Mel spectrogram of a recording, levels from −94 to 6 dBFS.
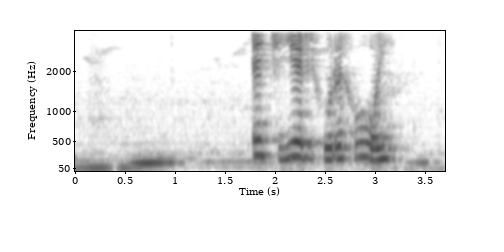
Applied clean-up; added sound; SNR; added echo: none; none; none; none.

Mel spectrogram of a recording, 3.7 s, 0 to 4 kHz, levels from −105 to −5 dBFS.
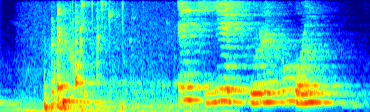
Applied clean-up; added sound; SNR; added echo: none; Sink (filling or washing); 2 dB; reverberation time 0.7 s.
